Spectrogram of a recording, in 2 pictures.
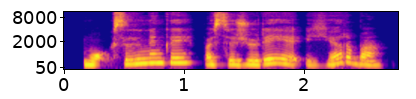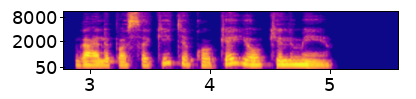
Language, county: Lithuanian, Panevėžys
